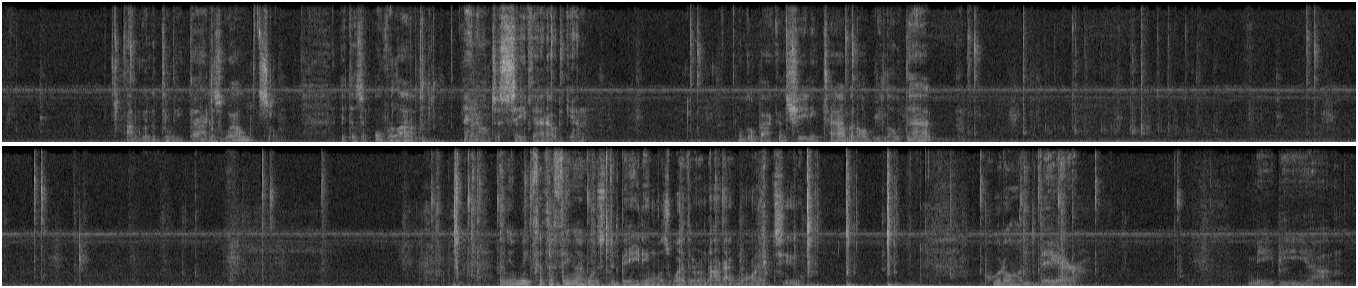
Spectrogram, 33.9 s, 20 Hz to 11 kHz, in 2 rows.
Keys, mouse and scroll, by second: 20.3 click, 20.3 scroll up 3, 20.9 middle click, 22.6 shift+middle click, 22.9 middle click, 23.4 click, 23.8 Tab, 24.0 middle click, 24.5 alt+a, 25.4 3, 25.8 click, 27.0 ctrl+KP_Add, 27.5 ctrl+KP_Add, 28.0 ctrl+KP_Add, 28.9 scroll up 3, 29.2 middle click, 29.9 shift+middle click, 30.4 scroll up 1, 30.6 middle click.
